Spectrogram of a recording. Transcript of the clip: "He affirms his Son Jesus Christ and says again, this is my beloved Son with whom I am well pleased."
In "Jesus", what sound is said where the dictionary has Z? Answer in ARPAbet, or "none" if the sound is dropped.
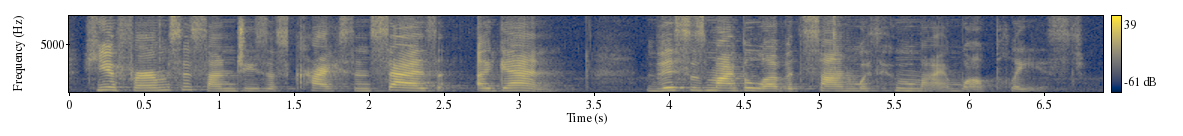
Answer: Z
